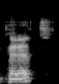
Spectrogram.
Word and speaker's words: peret: it's a it's a word that's pronounced per actually peret so it's something that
